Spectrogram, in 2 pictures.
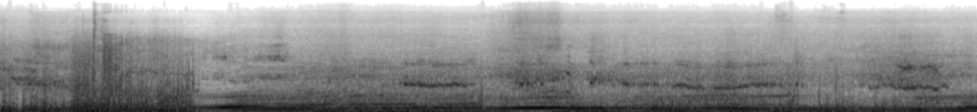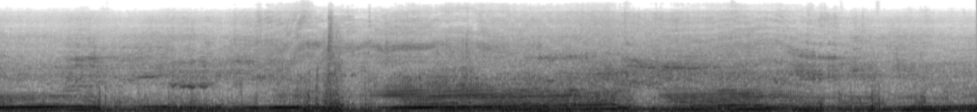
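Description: Subaru WRX's turbocharged flat-four heard from inside the cabin, revs rising and falling again and again as the car is driven hard, over steady tyre and road noise. A brief rush of noise comes about a second in.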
